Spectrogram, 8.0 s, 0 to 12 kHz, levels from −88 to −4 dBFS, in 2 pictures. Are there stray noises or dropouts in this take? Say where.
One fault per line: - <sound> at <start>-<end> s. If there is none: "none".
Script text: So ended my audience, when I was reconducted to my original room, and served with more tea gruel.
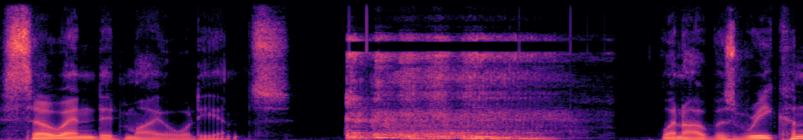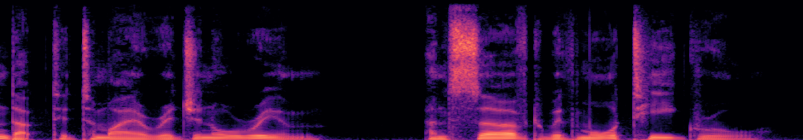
- throat clearing at 1.7-3.1 s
